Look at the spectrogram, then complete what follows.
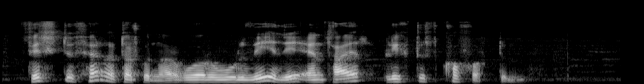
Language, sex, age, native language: Icelandic, male, 70-79, Icelandic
